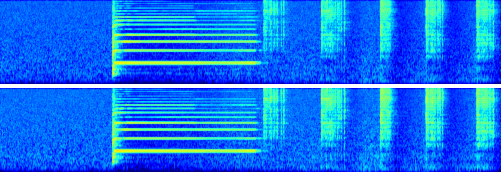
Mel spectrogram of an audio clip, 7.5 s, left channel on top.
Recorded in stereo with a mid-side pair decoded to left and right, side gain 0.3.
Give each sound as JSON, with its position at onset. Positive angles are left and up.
{"t": 1.7, "sound": "a violin", "azimuth_deg": 30, "distance_m": 1.5}
{"t": 4.0, "sound": "a rattle", "azimuth_deg": -25, "distance_m": 1.0}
